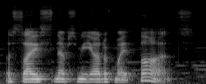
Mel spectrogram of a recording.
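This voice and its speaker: A reader narrating a fan story in the first person, with a measured, earnest delivery. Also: medium pitch, soft background music.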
